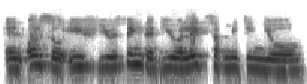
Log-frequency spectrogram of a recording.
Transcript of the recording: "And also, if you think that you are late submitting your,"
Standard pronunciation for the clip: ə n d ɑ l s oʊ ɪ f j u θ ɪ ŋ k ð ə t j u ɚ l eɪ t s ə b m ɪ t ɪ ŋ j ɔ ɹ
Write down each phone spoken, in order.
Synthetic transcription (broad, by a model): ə n d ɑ l s oʊ ɪ f j u θ ɪ ŋ k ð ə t j u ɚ l eɪ t s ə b m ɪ t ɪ ŋ j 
